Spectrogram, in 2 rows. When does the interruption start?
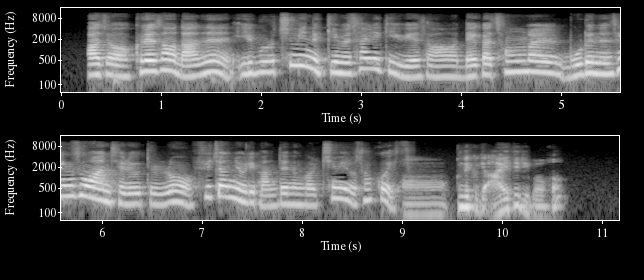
none

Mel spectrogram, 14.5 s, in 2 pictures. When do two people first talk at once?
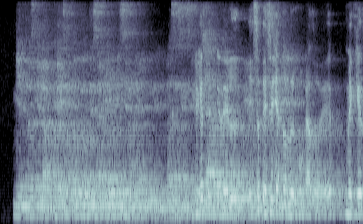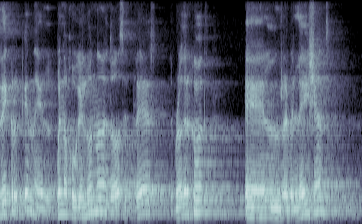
3.9 s

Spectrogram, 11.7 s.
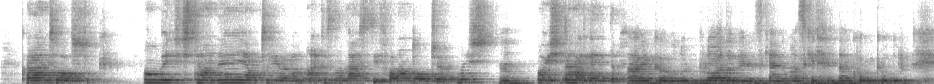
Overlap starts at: none

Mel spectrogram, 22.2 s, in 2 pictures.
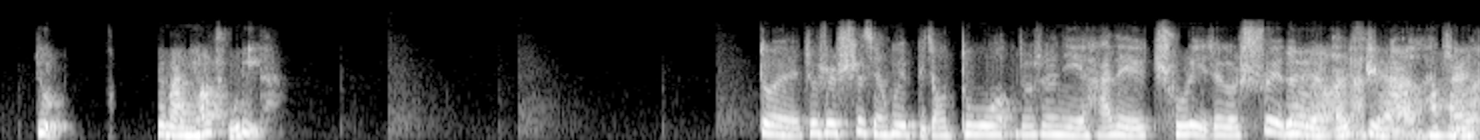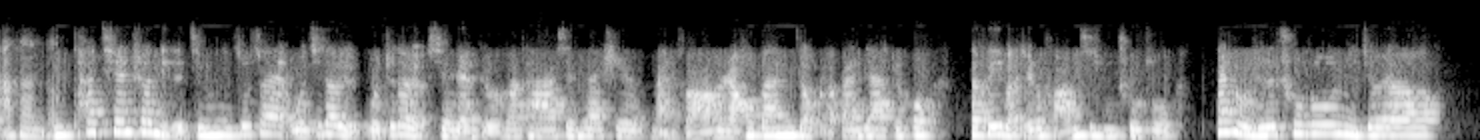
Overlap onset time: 9.6 s

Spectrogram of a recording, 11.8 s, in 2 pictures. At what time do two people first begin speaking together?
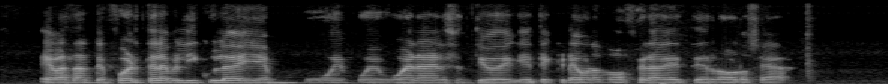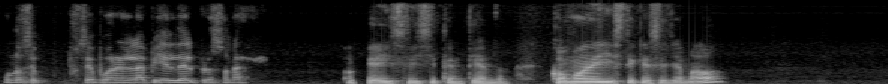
none

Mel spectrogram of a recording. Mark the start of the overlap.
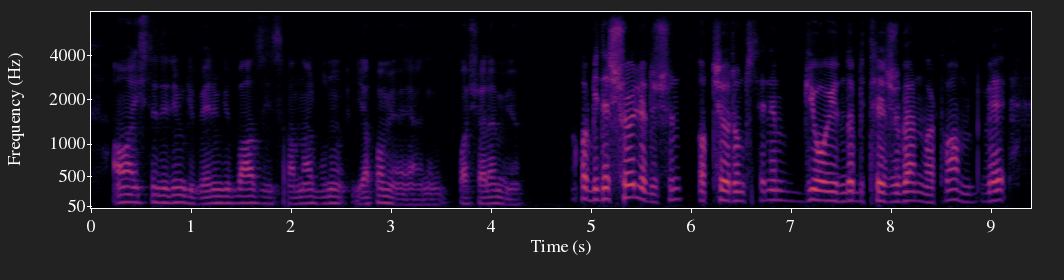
none

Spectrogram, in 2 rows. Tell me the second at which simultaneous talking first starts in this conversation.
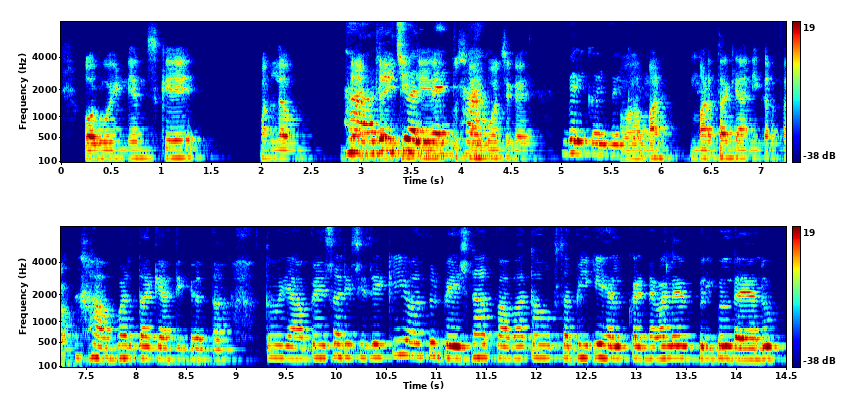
2.9 s

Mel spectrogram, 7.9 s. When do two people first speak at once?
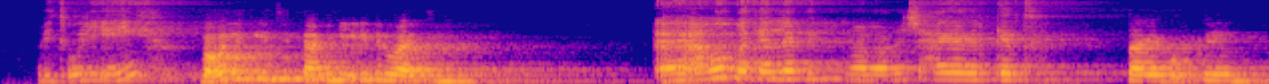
none

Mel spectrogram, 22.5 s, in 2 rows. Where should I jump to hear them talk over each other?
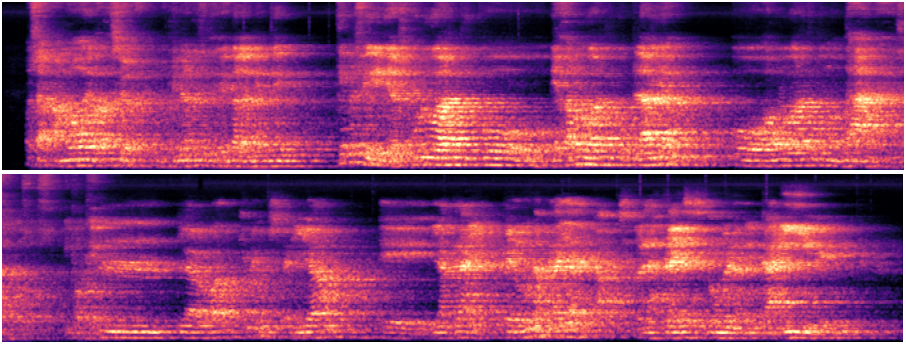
none

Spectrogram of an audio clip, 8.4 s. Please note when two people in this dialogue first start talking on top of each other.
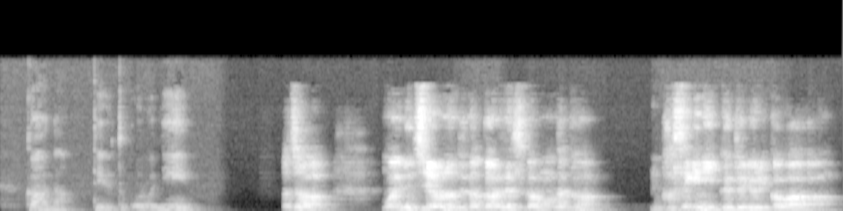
none

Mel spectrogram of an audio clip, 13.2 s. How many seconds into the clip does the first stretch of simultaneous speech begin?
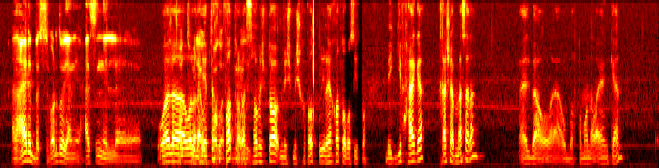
3.3 s

